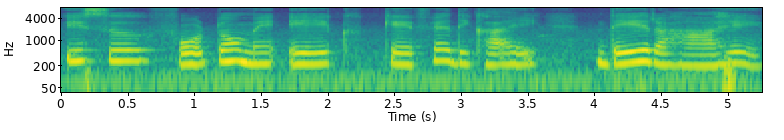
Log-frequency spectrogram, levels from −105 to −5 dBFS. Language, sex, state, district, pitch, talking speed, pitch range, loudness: Hindi, female, Madhya Pradesh, Dhar, 230 Hz, 105 wpm, 225-270 Hz, -15 LUFS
